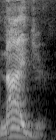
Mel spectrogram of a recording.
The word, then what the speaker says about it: Niger: not pronouncing that Nick in this year I pronounce it Niger I like Niger little buddy nobody in Niger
